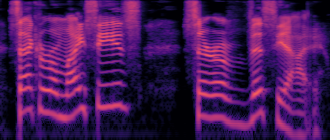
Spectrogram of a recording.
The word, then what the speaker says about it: Saccharomyces cerevisiae: drinking habit doctors found the fungus Sarah good Saccharomyces cerevisiae no I actually had to google that to learn how to pronounce it by the way our Brewers jeez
